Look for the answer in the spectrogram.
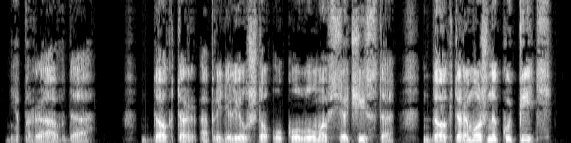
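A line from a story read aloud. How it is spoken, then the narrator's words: Hoarse, bloodthirsty retort. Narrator (Russian): хрипло отрезал Строн, чувствуя, как его охватывает жажда крови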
